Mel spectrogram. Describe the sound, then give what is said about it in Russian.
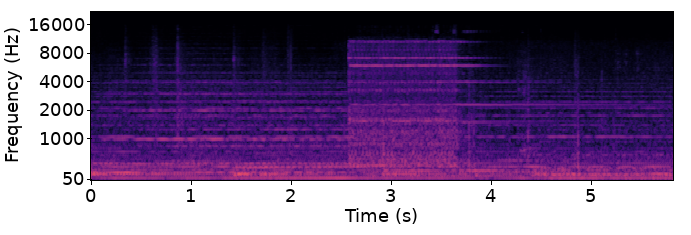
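A telephone bell rings in one sustained, bright burst of about a second and a half over a steady tonal background hum, with no voices. “Звонит Кречетову.”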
